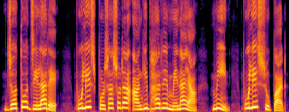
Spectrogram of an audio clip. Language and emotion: Santali, neutral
